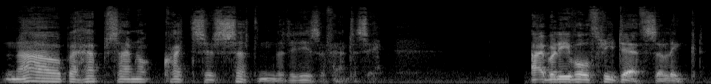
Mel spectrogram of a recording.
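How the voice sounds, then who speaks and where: An actor playing a courteous, guarded middle-aged amateur detective in a radio drama, with a measured, wry manner. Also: male voice, lowish voice, a bit bright. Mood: polite, candid.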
